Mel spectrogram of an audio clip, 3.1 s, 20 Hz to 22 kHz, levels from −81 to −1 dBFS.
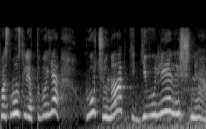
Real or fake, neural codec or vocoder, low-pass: real; none; 9.9 kHz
